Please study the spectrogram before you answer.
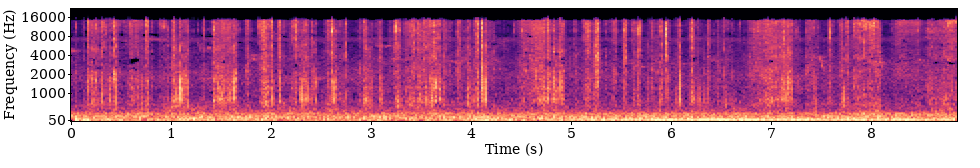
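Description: Fingernails and fingertips scratch and pat the rough bark of a solid tree trunk. The result is a steady, close-up crackling scrape over a low rumble, broken by short, bright bursts of friction.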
